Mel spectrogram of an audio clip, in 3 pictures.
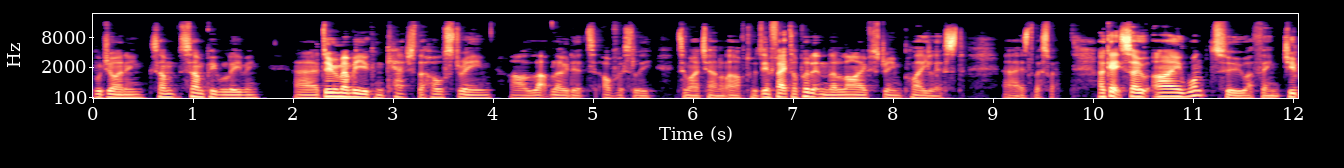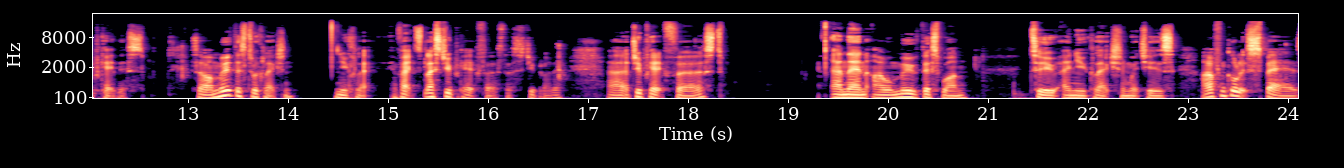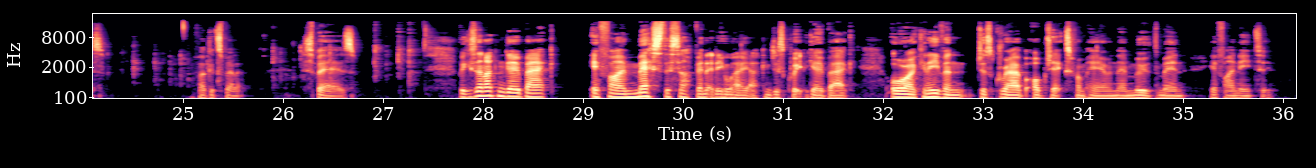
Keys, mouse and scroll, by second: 5.6-9.5 middle drag, 9.5-9.9 scroll down 2, 10.2-10.8 middle drag, 10.8 click, 11.6-13.4 shift+middle drag, 13.4 m, 16.6 shift+d, 20.8 m, 24.8 BackSpace, 24.9 BackSpace, 27.1 Return.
